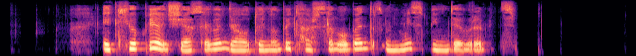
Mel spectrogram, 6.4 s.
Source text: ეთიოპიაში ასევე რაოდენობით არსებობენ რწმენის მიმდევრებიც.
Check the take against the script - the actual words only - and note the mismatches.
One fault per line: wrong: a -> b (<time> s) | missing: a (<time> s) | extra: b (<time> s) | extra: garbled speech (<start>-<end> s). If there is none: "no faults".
no faults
